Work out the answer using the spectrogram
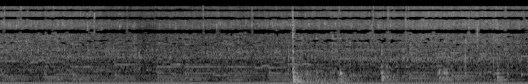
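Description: Chicken leg pieces sizzling steadily as they fry in butter and oil in a flat tawa pan on medium heat, with a sharp click about three seconds in.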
